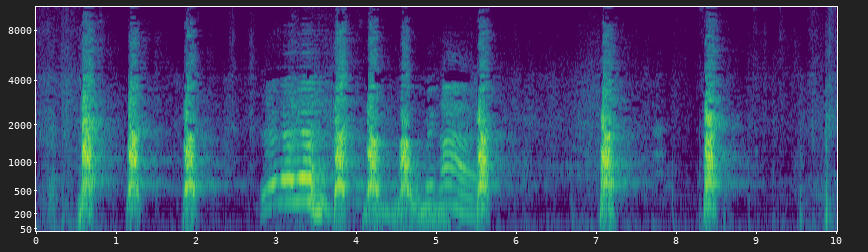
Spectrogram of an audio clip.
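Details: A dog caught and squeezed by a giant snake gives sharp, loud single barks at irregular intervals, about nine in ten seconds. Between them a short stretch of excited human voices is heard.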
